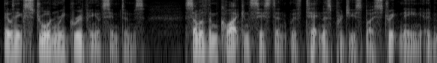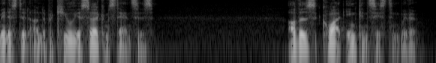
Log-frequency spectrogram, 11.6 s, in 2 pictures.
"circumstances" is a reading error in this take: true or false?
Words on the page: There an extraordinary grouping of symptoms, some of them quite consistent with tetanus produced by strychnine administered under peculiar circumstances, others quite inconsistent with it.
false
